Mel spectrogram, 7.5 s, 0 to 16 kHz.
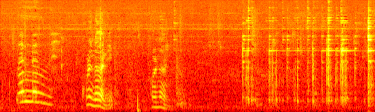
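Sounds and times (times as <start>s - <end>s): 
speech: 0.4s - 2.4s, 3.0s - 3.6s
glass kettle clinking when handled and set down: 4.8s - 7.5s
glass kettle ringing: 4.8s - 7.5s.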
